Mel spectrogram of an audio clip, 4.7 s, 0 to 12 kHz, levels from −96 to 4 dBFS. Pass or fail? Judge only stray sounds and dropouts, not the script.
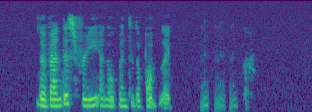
fail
